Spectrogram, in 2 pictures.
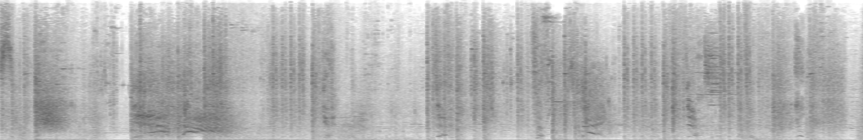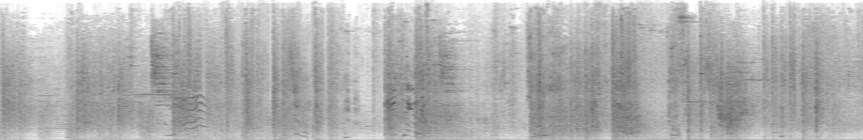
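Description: Gunfire in a video game: repeated bursts of shots mixed with crashes, thuds and clanking mechanical noises, loud and busy for the whole stretch, without speech.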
